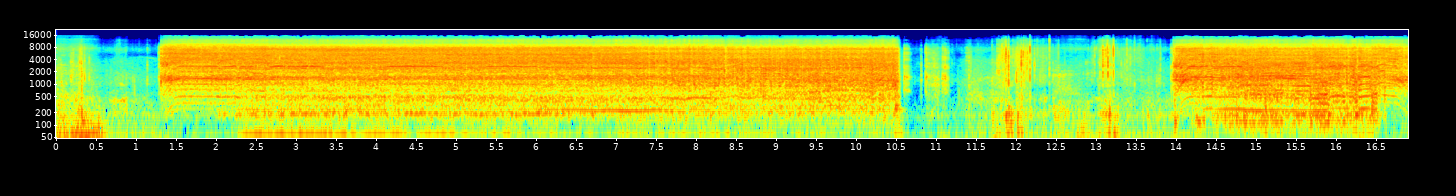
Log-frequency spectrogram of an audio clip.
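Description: Makita MUC101D 18V cordless handy chainsaw running and cutting through a log, a steady electric motor whine with the chain chewing wood. It runs for about nine seconds from just over a second in, stops for about three seconds, then cuts again for about three seconds.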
